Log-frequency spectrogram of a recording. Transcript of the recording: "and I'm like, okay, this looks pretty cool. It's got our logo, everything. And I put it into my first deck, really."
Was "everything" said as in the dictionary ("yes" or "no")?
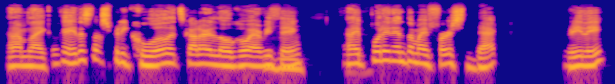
yes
